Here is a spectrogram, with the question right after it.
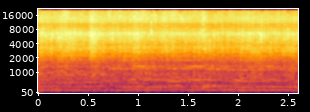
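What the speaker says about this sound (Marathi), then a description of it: "चांगल्या प्रकारे असं परतवून घ्यायचं, जेणेकरून आलं लसूणचं वास आलं लसूण किंवा कांद्याचा वास नाही आला पाहिजे" Ginger, garlic and onion sauté in a hot pan for a Marathi dal-onion dish, giving a loud, steady, dense sizzle that runs unbroken throughout with no voices.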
